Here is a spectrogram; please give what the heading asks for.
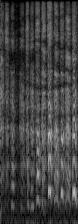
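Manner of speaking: high yelping laugh for the dog; mock dog yelp. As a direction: squeal like a caught dog. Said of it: "he was like".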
